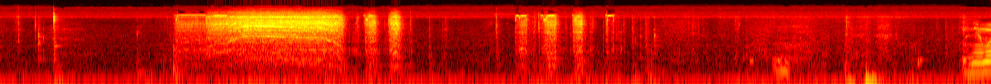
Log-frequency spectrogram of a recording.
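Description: A power drill bores into a wooden bed frame, one loud sustained whining burst followed by several short trigger pulses, with someone talking between the bursts.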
